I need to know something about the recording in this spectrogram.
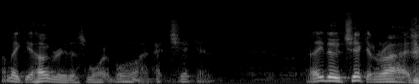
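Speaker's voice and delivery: usual speaking voice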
